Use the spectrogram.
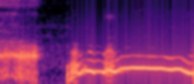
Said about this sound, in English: that sounds an awful lot like a wolf or a coyote. Yeah. And they're like, no, Bigfoot mimics that.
